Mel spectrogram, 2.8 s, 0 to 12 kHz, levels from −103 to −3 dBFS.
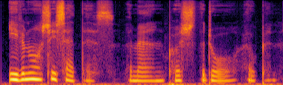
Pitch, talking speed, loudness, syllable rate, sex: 200 Hz, 230 wpm, -19 LUFS, 6.0 syllables/s, female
